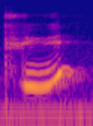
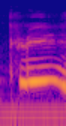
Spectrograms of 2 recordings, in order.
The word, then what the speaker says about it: plus: On avait vu avec le nom, avec le verbe, c'était plus. Maintenant, on voit une autre comparaison devant un adjectif ou un adverbe où c'est plus, parce qu'il commence par une consonne.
